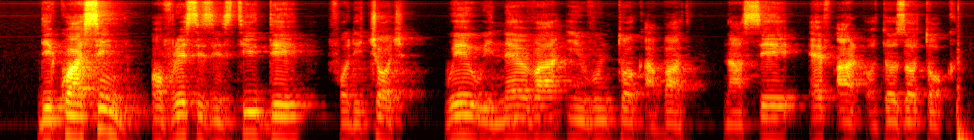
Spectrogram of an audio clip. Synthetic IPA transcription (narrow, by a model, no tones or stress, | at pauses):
dikwasĩnɔfɹesizĩnstilde | fɔdit͡ʃɔt͡ʃ | wewinɛvaivũntɔkʰabaʊt | naseɛfaɹɔdɔzɔtɔk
